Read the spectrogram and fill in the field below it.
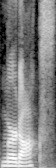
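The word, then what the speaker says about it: Murdaugh: I feel like between the muros or murdocks that's how they pronounce it which we did an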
